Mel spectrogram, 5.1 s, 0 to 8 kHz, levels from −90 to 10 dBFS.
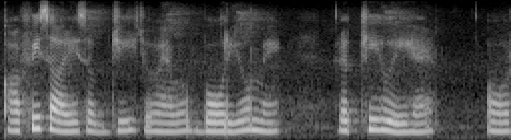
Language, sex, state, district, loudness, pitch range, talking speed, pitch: Hindi, female, Himachal Pradesh, Shimla, -18 LUFS, 195-210 Hz, 130 wpm, 200 Hz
